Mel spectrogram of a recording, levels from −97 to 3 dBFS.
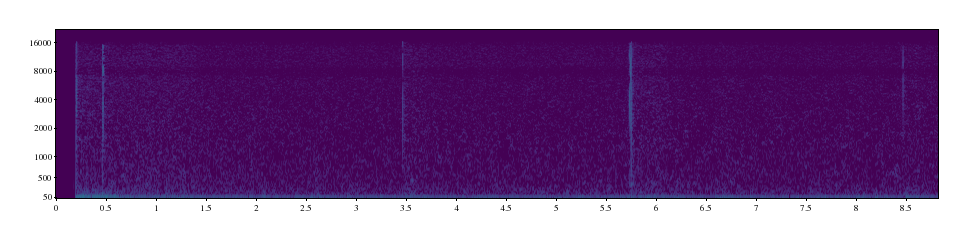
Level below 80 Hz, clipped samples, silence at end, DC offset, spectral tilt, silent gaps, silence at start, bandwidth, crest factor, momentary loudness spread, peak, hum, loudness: -76 dBFS; under 0.1%; 0 s; under 0.1%; -1.5 dB/octave; none; 0.15 s; 16.5 kHz; 38 dB; 8 LU; -32 dBFS; none; -65 LUFS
